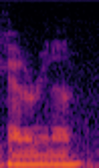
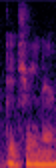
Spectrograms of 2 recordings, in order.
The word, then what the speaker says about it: Katrina: that he gave to Katarina or Katrina cuz that's how they say it now but it was actually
